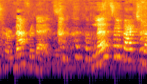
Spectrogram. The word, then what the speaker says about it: hermaphrodites: And rabbitities. I said it wrong again tonight. Yep, you did, Flo. It's hermaphrodites.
